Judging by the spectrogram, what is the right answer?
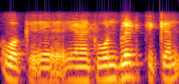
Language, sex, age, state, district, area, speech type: Tamil, male, 60+, Tamil Nadu, Ariyalur, rural, conversation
